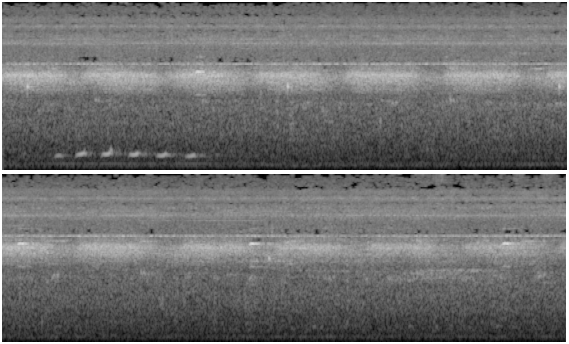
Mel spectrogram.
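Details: Jungle insect chorus from Krabi, Thailand, where cicadas and crickets sing among trees by the mangroves; loud high buzz swells in regular beats about once per second above a constant thin whine, a few low chirps near the start.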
